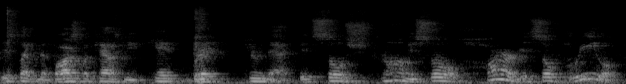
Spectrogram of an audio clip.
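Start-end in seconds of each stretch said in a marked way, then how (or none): 3.0-6.2 slow emphatic. Acted. Preacher drawing out emphasis.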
